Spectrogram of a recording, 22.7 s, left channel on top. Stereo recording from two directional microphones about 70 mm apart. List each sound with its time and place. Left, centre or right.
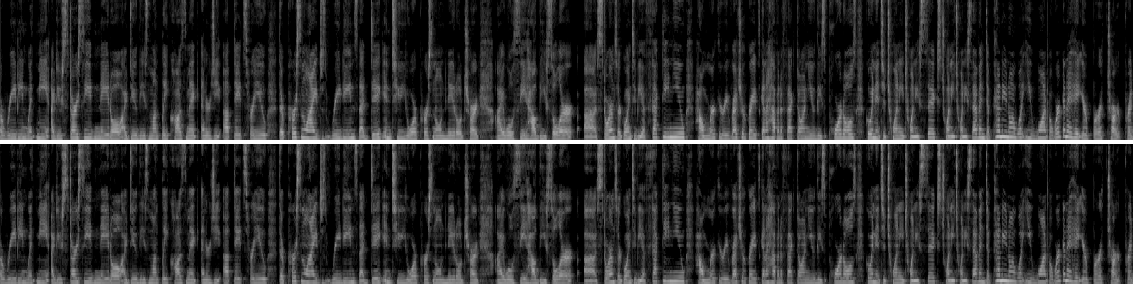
0.0 s a woman's voice: left
8.3 s a woman's voice: left
8.6 s speech: left
8.9 s a woman's voice: left
16.7 s a woman's voice: left
17.3 s a woman's voice: left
